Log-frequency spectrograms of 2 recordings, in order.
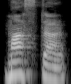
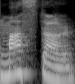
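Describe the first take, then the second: First: The first vowel is a long open 'ah'. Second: The same.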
